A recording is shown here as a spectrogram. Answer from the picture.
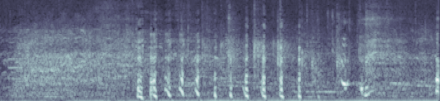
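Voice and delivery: long airy laugh at his own punchline; real, drawn-out breathy laughter. Real, not acted. Preacher laughing at his own Clinton joke, breathy laugh.

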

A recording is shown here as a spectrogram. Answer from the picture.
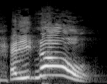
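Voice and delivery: sudden loud cry of no; shouted no. Retold or imitated. Preacher voicing a man, sudden shout. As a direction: cry it out at full force.

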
